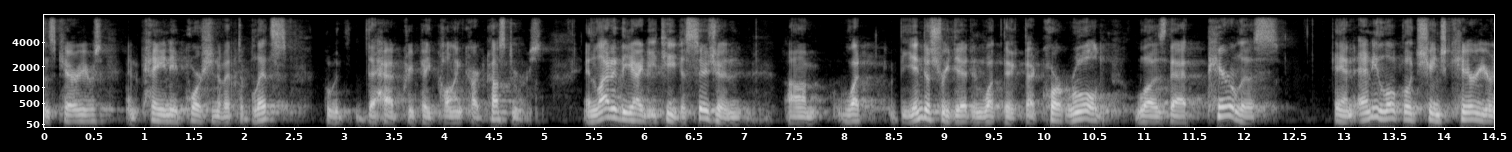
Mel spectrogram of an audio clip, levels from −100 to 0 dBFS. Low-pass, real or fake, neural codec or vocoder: 7.2 kHz; fake; codec, 16 kHz, 4 kbps, FreqCodec, larger model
